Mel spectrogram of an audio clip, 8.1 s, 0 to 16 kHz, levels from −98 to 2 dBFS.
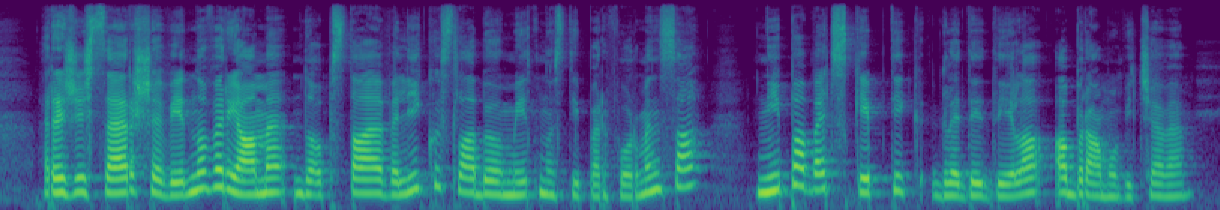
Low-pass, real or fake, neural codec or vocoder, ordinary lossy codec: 14.4 kHz; fake; vocoder, 44.1 kHz, 128 mel bands every 256 samples, BigVGAN v2; none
